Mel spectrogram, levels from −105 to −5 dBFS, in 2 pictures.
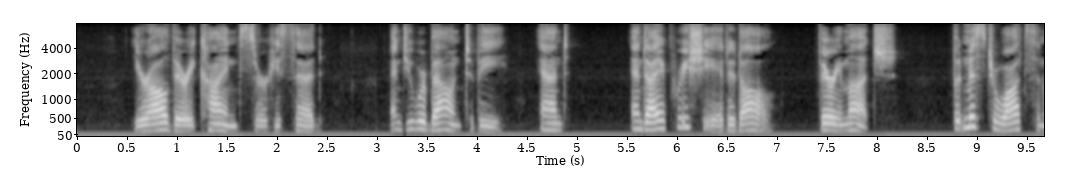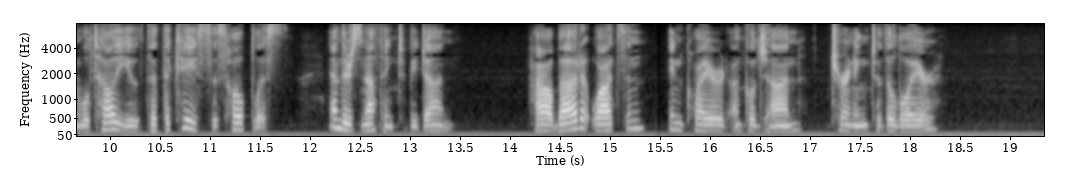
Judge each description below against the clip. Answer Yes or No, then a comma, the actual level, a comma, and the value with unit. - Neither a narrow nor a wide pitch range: Yes, average, 4.0 semitones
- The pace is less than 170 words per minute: Yes, average, 150 wpm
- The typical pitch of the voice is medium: Yes, medium, 170 Hz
